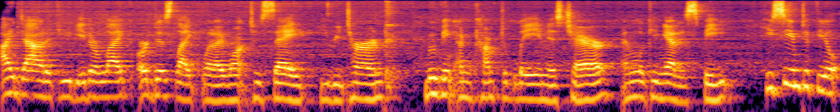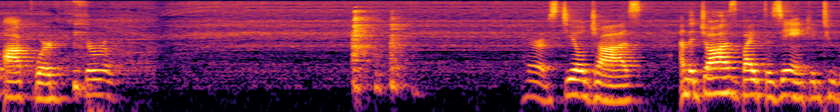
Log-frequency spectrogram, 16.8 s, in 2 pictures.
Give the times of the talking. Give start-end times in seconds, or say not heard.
0.0-9.6, 13.7-16.7.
